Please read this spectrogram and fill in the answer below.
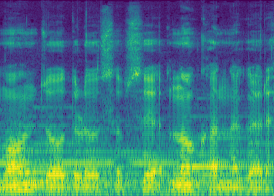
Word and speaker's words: मोहनजोदड़ो: video को पूरा देखें मोहनजोदड़ो सब का सही उच्चारण है मोहन जोदड़ो सिंधी भाषा में इसका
